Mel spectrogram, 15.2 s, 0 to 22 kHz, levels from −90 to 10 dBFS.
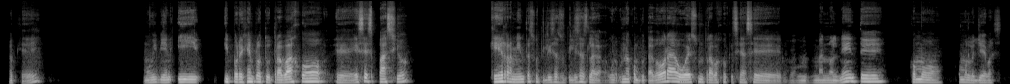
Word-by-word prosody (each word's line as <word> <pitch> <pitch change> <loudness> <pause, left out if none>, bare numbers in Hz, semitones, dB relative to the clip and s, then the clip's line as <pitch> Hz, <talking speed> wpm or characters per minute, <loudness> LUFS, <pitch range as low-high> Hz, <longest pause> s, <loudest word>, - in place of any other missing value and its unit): Okey. 115 - -7 1.6
Muy 105 +4 -1
bien. 115 0 -1
Y 120 0 +3 0.3
y 130 - +1
por 125 -2 +3
ejemplo, 135 0 +3
tu 115 -3 0
trabajo, 140 +5 +4
eh, 105 -2 -3
ese 120 +7 +3
espacio 140 -2 0 1.2
¿qué 135 +1 +5
herramientas 135 -1 +2
utilizas?, 110 -1 -4
¿utilizas, 110 +5 -5
la 100 -5 -2
una 115 +4 -3
computadora, 115 +8 +2
o 115 -1 +6
es 115 0 0
un 125 -2 -2
trabajo 110 +1 -4
que - - -14
se 115 - -6
hace 95 -6 -3
ma 90 -1 -18 0.4
manualmente? 140 +8 +1 0.3
¿Cómo 110 -4 -1 0.2
cómo 115 -1 -4
lo 105 -2 -2
llevas? 95 0 -6
120 Hz, 125 wpm, -25 LUFS, 105-135 Hz, 1.6 s, o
